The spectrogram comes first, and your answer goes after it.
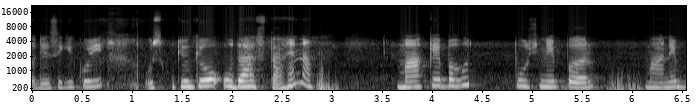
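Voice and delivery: ordinary talk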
